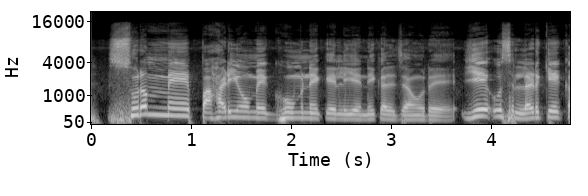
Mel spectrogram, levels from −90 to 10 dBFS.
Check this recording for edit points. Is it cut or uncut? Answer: cut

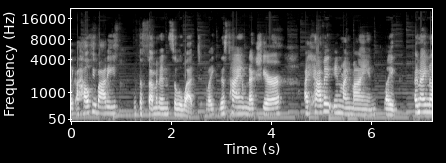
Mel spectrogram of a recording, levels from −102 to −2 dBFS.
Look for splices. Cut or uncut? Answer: cut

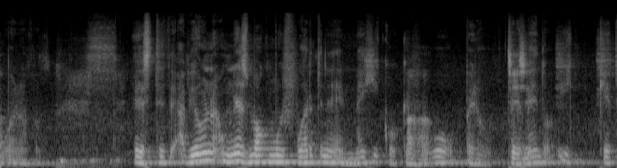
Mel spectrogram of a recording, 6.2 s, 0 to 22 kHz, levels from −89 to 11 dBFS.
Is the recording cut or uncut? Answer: uncut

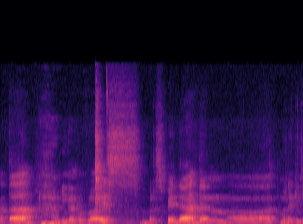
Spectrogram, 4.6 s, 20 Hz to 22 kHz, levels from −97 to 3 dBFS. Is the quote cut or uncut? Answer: uncut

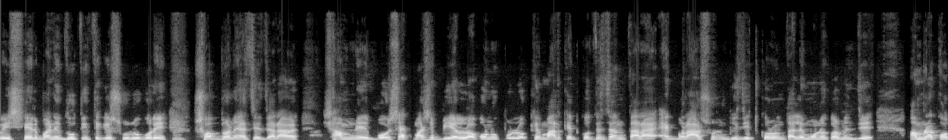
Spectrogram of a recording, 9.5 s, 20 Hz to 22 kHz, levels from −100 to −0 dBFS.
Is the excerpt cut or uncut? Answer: uncut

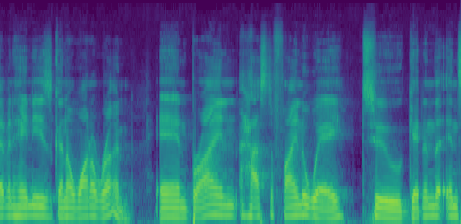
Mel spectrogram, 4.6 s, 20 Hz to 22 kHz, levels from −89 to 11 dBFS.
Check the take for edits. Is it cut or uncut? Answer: cut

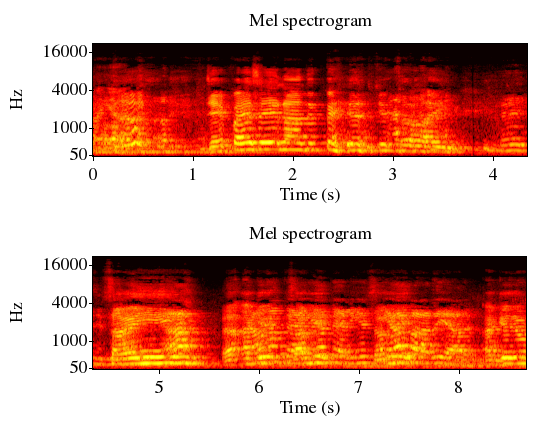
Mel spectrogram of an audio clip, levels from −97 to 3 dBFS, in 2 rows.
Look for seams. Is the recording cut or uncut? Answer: uncut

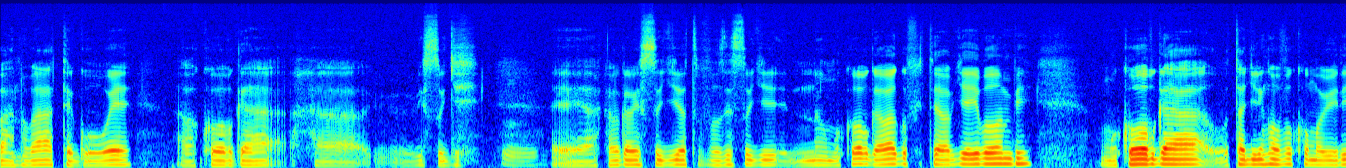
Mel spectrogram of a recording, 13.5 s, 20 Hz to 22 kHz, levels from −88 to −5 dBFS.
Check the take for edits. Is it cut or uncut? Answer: uncut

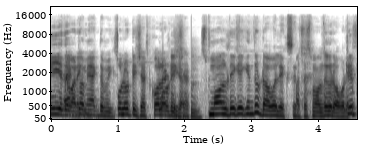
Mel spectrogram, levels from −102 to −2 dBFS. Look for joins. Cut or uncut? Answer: cut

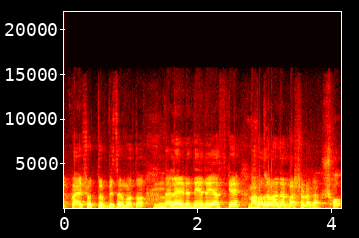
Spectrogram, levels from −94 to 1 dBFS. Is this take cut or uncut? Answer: uncut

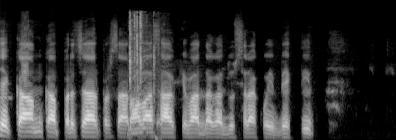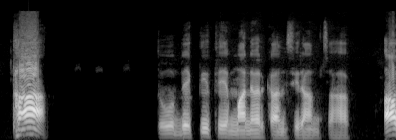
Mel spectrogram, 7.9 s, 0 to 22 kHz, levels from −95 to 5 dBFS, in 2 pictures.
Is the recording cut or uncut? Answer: cut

